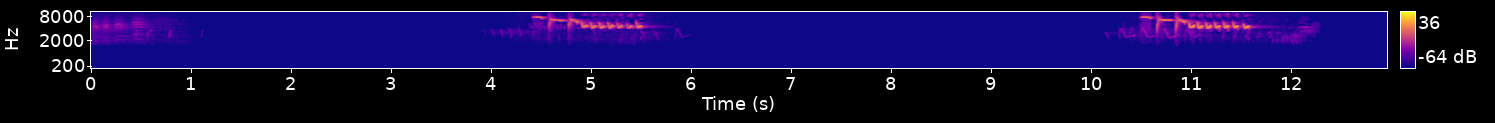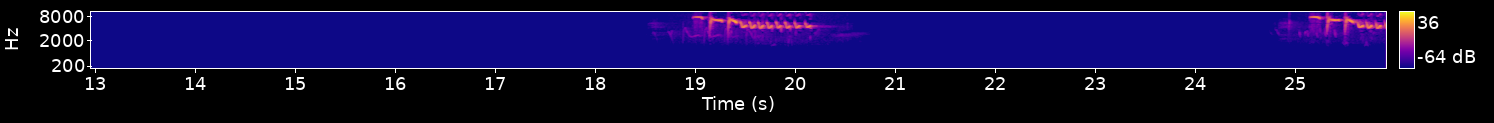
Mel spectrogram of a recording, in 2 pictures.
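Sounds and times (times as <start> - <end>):
bird singing: 0.0 - 0.9, 3.9 - 6.0, 10.1 - 12.3, 18.6 - 20.6, 24.8 - 25.9.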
